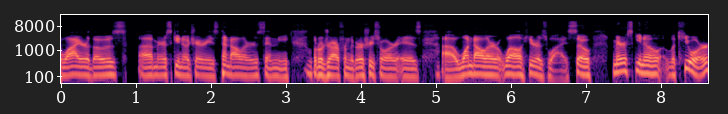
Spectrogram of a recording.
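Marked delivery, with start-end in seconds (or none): none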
